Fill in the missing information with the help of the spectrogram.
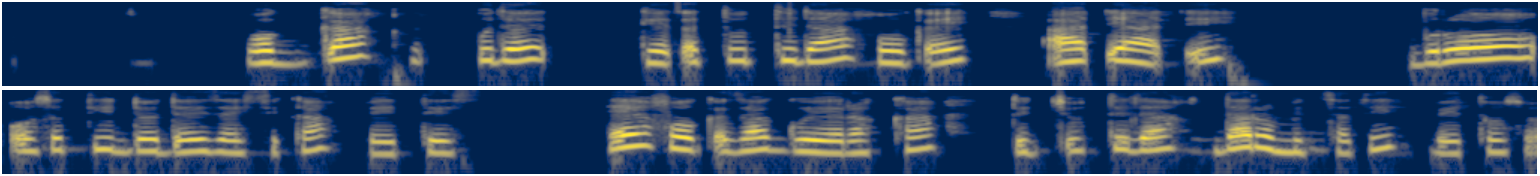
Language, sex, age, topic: Gamo, female, 18-24, government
